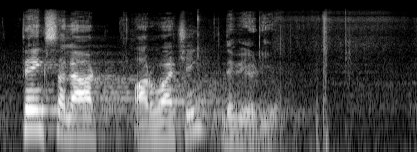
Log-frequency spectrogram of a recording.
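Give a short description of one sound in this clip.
A middle-aged man speaks with animation into a clip-on microphone.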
